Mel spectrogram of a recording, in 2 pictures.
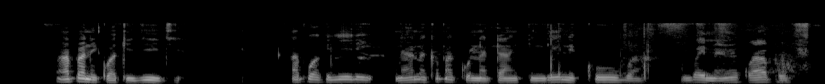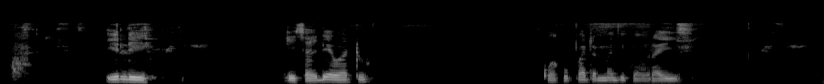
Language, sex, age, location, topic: Swahili, male, 18-24, Wajir, health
